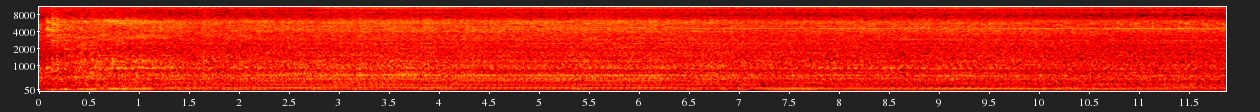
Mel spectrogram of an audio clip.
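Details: 1957 Ferguson FE35 TVO tractor first start after restoration work, in neutral, choke on, tickover unadjusted: slightly uneven idle with faint thin whine over the low thump; whine source uncertain, heard as air leak at carburettor flange.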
